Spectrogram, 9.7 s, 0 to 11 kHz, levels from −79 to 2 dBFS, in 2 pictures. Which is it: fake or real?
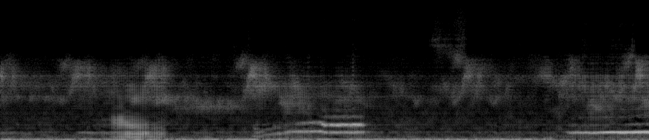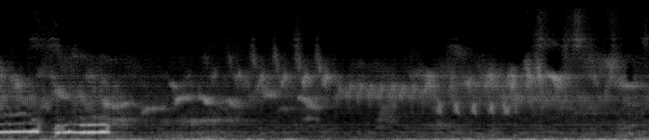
fake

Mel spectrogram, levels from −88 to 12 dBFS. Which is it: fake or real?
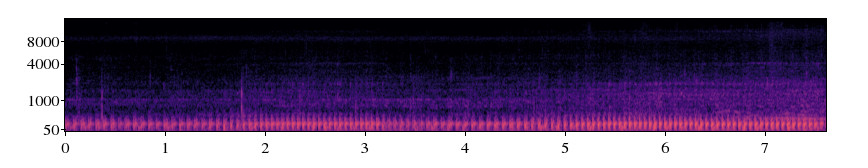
real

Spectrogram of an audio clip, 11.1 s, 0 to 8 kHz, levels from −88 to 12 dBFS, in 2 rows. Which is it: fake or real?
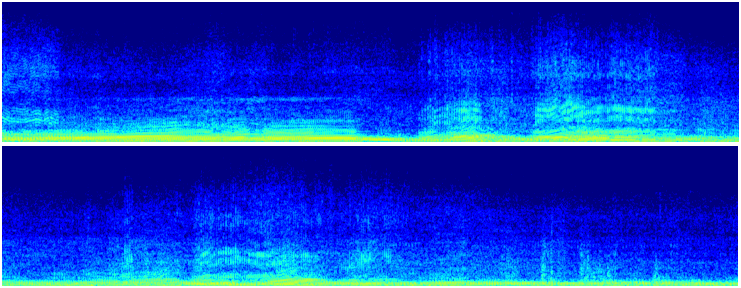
real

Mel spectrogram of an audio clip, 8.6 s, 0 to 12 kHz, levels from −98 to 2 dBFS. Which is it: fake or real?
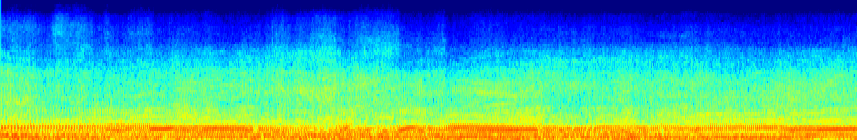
real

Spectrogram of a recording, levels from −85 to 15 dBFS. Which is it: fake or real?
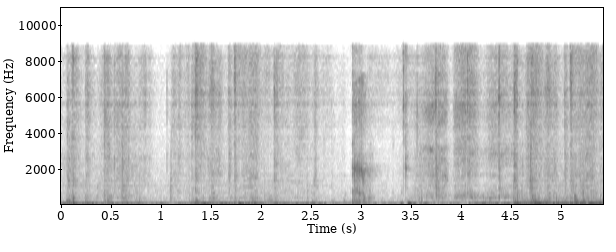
fake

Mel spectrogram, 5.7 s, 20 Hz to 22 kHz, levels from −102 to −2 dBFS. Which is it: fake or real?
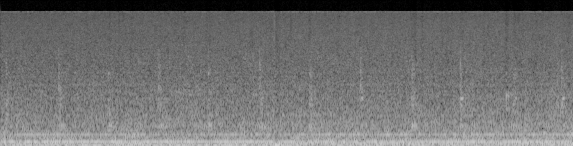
real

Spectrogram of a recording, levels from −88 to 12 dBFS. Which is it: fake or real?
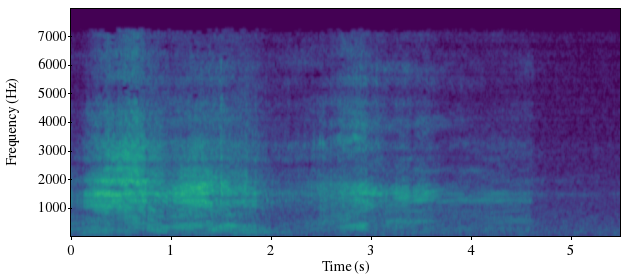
fake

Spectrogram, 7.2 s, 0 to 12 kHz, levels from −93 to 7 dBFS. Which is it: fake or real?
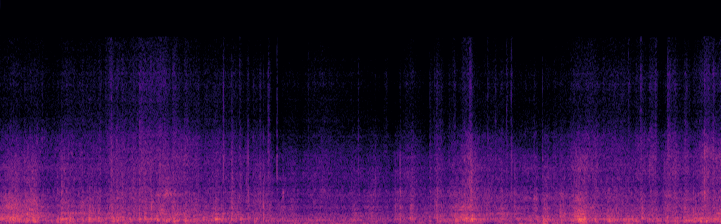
fake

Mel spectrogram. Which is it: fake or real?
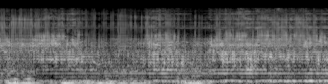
fake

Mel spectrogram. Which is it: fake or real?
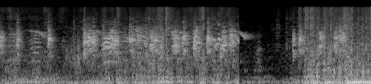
real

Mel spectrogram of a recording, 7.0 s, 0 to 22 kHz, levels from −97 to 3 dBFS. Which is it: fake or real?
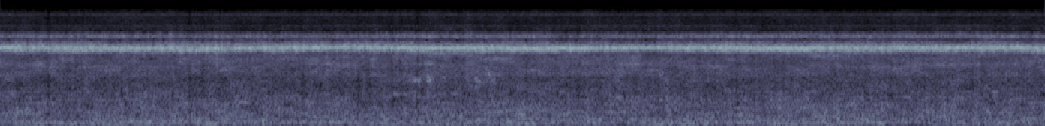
fake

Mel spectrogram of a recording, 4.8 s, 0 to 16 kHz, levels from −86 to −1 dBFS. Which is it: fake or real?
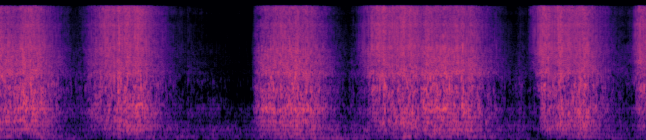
fake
